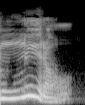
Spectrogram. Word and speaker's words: little: O little, o T vai ter esse som do R. E o L vai encerrar o som, então, lá no céu da boca, porque o E final não é pronunciado. Então, little, little prayer, como se fosse um E com acento agudo.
